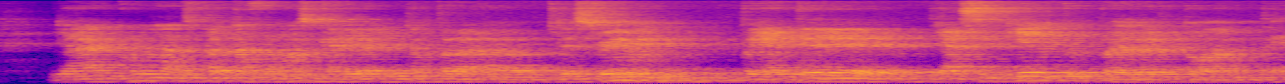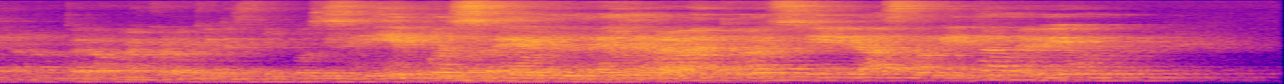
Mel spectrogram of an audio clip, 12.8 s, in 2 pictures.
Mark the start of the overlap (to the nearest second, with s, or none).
8 s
